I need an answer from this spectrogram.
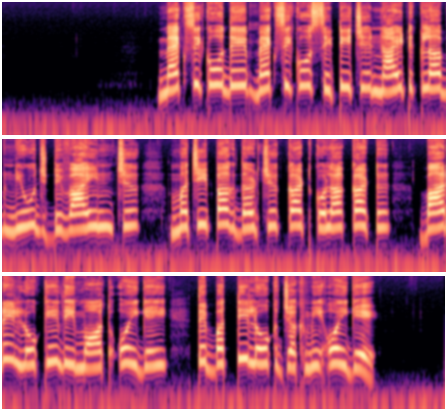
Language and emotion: Dogri, neutral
